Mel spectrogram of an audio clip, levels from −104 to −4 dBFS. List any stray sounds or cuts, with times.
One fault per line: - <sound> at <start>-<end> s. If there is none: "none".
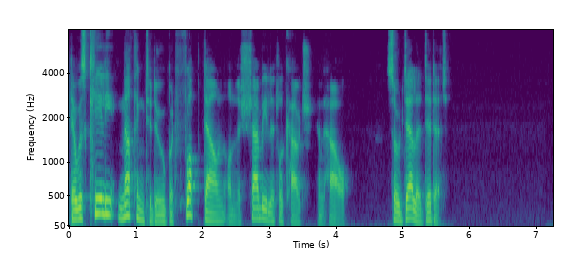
none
